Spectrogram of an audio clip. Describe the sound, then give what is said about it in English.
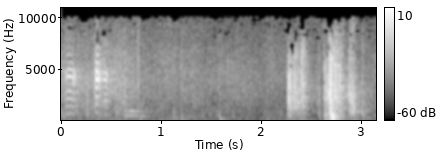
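After a quiet stretch with faint background sounds, a door is opened with a couple of sharp clunks from the latch and handle, followed by a brief rattle. “then runs to the door.”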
